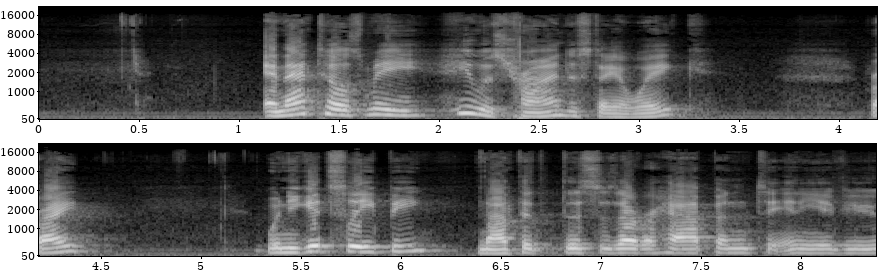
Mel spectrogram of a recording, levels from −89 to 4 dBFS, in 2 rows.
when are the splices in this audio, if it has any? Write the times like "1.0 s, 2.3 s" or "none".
6.3 s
